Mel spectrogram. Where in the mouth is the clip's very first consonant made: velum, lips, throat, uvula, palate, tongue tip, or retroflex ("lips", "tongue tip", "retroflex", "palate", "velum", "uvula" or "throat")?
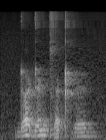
retroflex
